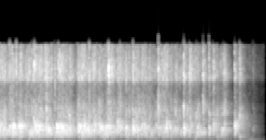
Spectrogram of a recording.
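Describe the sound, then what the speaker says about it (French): A church congregation applauds for the Lord, a full, close burst of many hands clapping together that holds steady and then fades toward the end. "Applaudissons d'abord pour le Seigneur."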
